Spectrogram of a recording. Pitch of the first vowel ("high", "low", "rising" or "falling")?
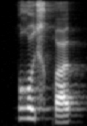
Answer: falling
